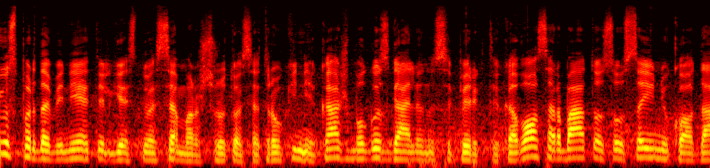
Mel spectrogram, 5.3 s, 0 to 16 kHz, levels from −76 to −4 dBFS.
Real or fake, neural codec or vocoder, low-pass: fake; vocoder, 44.1 kHz, 128 mel bands every 256 samples, BigVGAN v2; 14.4 kHz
